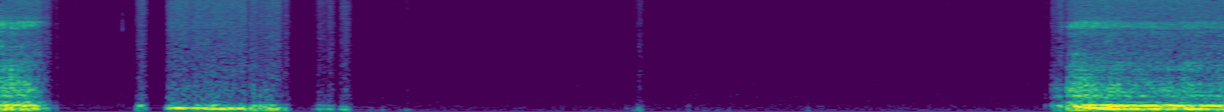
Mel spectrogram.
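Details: An English Bulldog sleeping in front of a fireplace snores in deep, rumbling breaths separated by long quiet pauses.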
